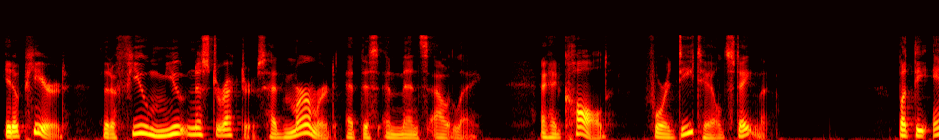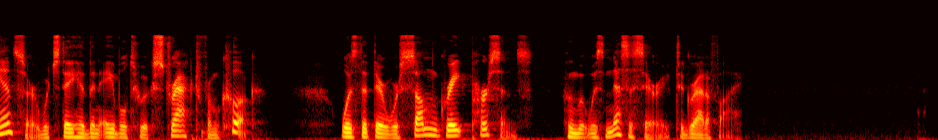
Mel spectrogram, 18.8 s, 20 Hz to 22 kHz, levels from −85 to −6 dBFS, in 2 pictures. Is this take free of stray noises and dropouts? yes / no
yes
